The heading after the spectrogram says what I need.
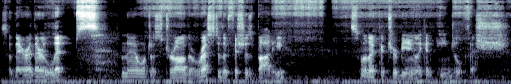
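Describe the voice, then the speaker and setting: Bright-voiced man giving an unhurried drawing demo. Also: lowish voice, slight background noise, poor audio. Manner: informal, playful, simple explanations for children. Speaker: host of a children's drawing segment. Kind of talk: casual step-by-step drawing demonstration.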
